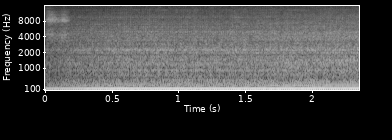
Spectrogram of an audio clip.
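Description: Triumph Speed Triple 1200 RS's three-cylinder engine running at steady low revs while the bike rolls slowly, heard from the rider's seat over a steady rush of wind and road noise.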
